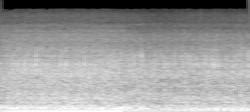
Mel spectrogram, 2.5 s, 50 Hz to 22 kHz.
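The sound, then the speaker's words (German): A vehicle carrying an extra 2,000 litres of water drives up, its heavy engine running loudly; the deep steady drone drops away about halfway through as the engine throttles down, leaving a broad, rough rumble behind. No one speaks. “Wir haben hier 400 Liter Wasser drin, haben aber noch ein Fahrzeug mit, mit 2000 Liter Wasser extra. Und der fährt jetzt hoch.”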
